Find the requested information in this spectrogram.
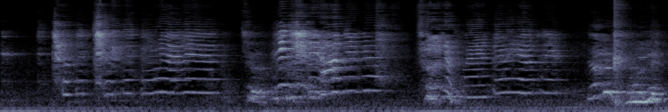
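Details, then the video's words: Pet parrot calls in shrill, high, speech-like phrases, a few short word bursts every second or two, over a low indoor hum, while its owner speaks to it affectionately as mummy bringing tea; parrot. "Parrot Calling Mummy, Parrot Talking"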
